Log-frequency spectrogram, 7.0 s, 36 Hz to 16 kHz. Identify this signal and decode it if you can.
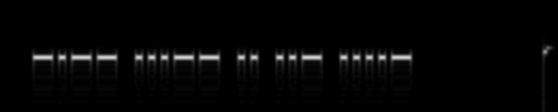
Morse code, heard as a keyed tone, about 15 wpm, 700 Hz. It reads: Y3IU4
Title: Code Groups - 5 Letter:Numbers - 15wpm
